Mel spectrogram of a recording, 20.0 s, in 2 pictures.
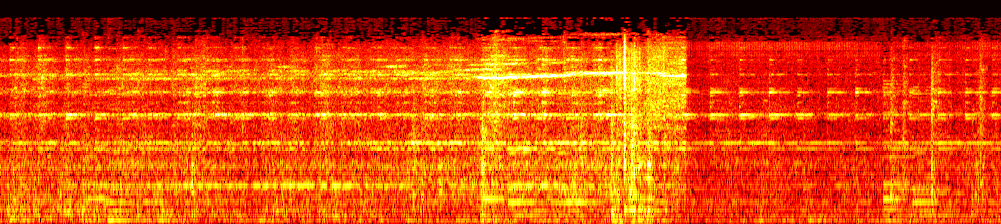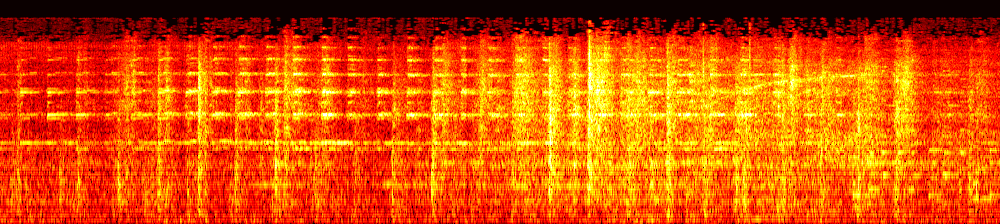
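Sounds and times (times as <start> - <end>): wheels rumbling on rail: 0.0 - 20.0
clickety-clack over rail joints: 8.9 - 20.0.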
